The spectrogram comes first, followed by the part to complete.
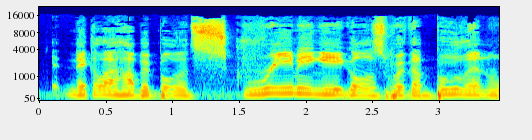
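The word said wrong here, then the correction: Khabibulin: K-H-A-B... It's, yeah. Kabib... B-I-B-U-L-A-N. – Kabibulin. – That's how you spell it. It's Kabibulin.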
